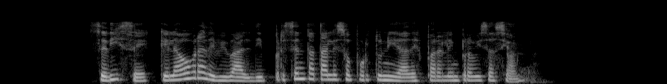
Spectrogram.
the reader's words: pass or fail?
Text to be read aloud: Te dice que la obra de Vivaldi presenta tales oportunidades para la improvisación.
fail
